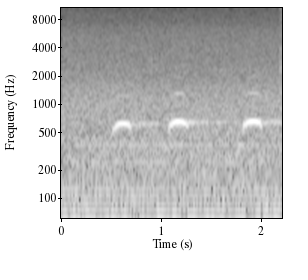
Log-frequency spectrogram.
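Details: Three gentle hoots of a northern boobook, each slightly rising then falling, spaced under a second apart; recorded in Ichijoji, Kyoto, on 22 May 2023.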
